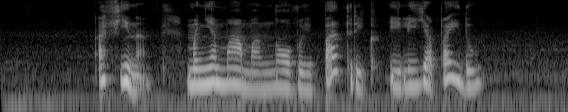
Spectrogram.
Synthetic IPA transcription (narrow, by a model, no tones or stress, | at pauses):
ɐ̰fʲinə̰ | mnʲemamənovɨjpat̪ɾʲɪkilʲɪjapɐjd̪u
